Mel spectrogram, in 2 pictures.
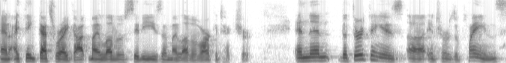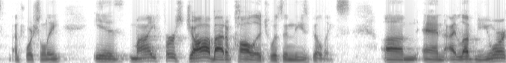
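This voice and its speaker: Against a quiet background, a man with a normal speaking voice talks at a moderate pace and a fairly low pitch with ordinary pitch variation. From Tucson, Arizona (US Southwest), born in India. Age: 60s. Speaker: architect and urban planner. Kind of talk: lecture. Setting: auditorium with audience. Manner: casual, with many fillers.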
